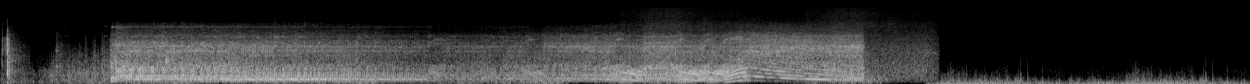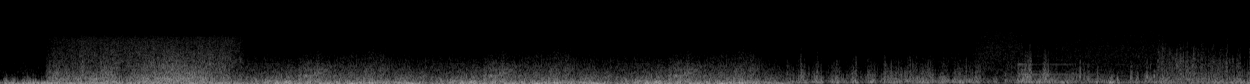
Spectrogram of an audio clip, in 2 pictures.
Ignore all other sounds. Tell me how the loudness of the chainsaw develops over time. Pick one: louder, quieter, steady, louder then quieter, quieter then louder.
quieter then louder.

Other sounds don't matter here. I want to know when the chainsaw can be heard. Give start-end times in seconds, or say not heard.
0.0-8.7.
